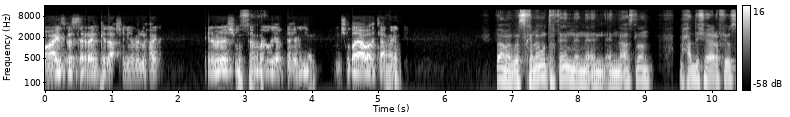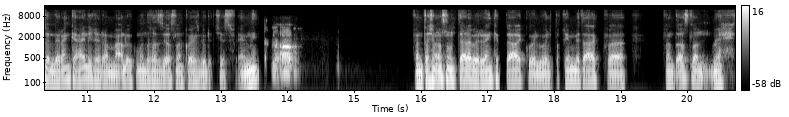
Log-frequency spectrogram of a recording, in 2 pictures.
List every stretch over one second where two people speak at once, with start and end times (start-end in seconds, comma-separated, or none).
none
